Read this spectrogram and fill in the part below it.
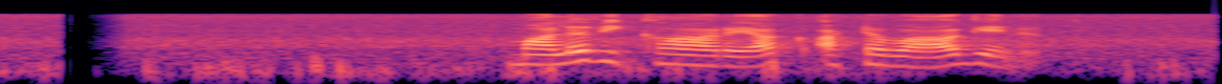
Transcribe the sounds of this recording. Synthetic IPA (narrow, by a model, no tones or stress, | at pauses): mɐlɐʋikaːɾɐjakːɐ̰ʈɐʋaːɡenɨ̰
